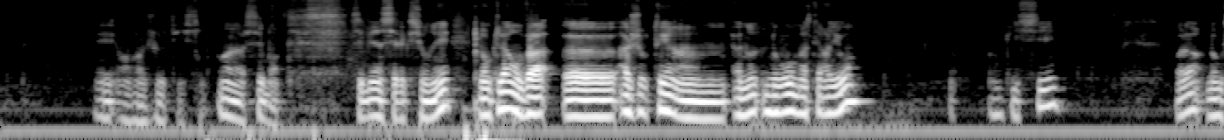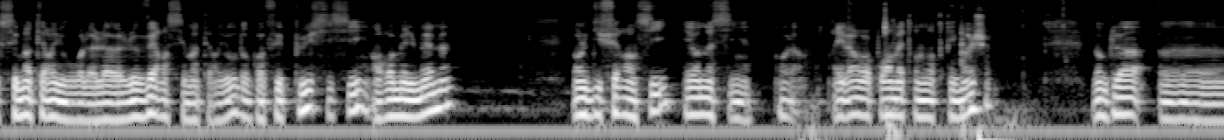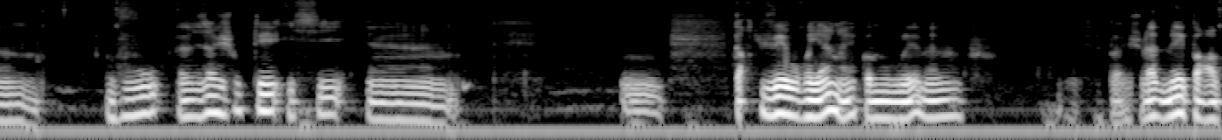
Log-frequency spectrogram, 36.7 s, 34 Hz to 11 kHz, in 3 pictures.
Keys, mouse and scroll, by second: 0.1-2.2 shift+drag, 2.2 scroll down 1, 2.7-5.7 shift+middle drag, 8.2-8.8 scroll up 4, 8.9 scroll down 1, 10.7 scroll down 1, 10.8 click, 11.3 scroll up 1, 15.0-21.3 drag, 21.3-22.5 scroll down 10, 22.5-23.5 middle drag, 23.5-24.9 drag, 24.9-26.1 middle drag, 26.1-30.9 drag, 34.1-36.0 drag, 36.0-36.7 middle drag.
